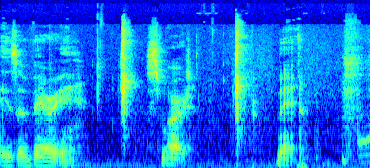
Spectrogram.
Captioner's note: smack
